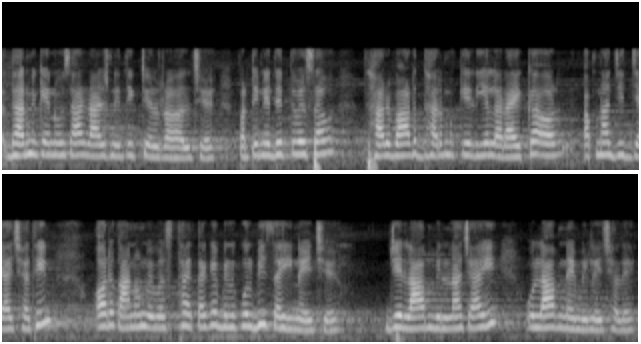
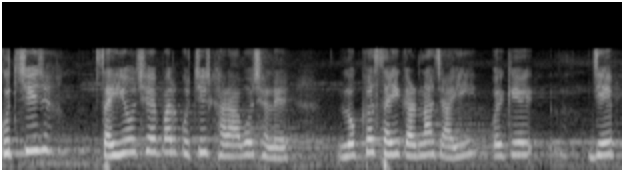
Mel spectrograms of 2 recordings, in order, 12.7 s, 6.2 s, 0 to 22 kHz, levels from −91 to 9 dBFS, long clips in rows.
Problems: background sounds at intervals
